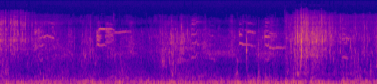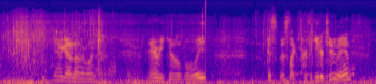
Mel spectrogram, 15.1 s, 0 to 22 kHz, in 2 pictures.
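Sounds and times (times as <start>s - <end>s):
water lapping: 0.0s - 4.7s, 5.7s - 14.9s
wind buffeting microphone: 0.0s - 15.0s
gulls squawking: 0.6s - 2.8s
splashing: 7.5s - 9.8s.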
